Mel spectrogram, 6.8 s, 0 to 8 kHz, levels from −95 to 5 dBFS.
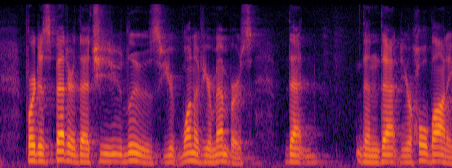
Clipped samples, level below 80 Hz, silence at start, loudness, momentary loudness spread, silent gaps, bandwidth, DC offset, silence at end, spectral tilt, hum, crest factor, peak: under 0.1%; -58 dBFS; 0.4 s; -26 LUFS; 12 LU; none; 7.6 kHz; under 0.1%; 0 s; -7 dB/octave; none; 20 dB; -6 dBFS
